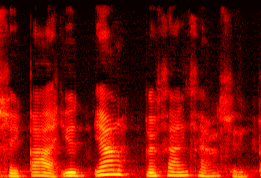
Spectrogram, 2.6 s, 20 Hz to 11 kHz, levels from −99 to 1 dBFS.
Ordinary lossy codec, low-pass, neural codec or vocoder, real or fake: none; none; autoencoder, 22.05 kHz, a latent of 192 numbers a frame, VITS, trained on one speaker; fake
